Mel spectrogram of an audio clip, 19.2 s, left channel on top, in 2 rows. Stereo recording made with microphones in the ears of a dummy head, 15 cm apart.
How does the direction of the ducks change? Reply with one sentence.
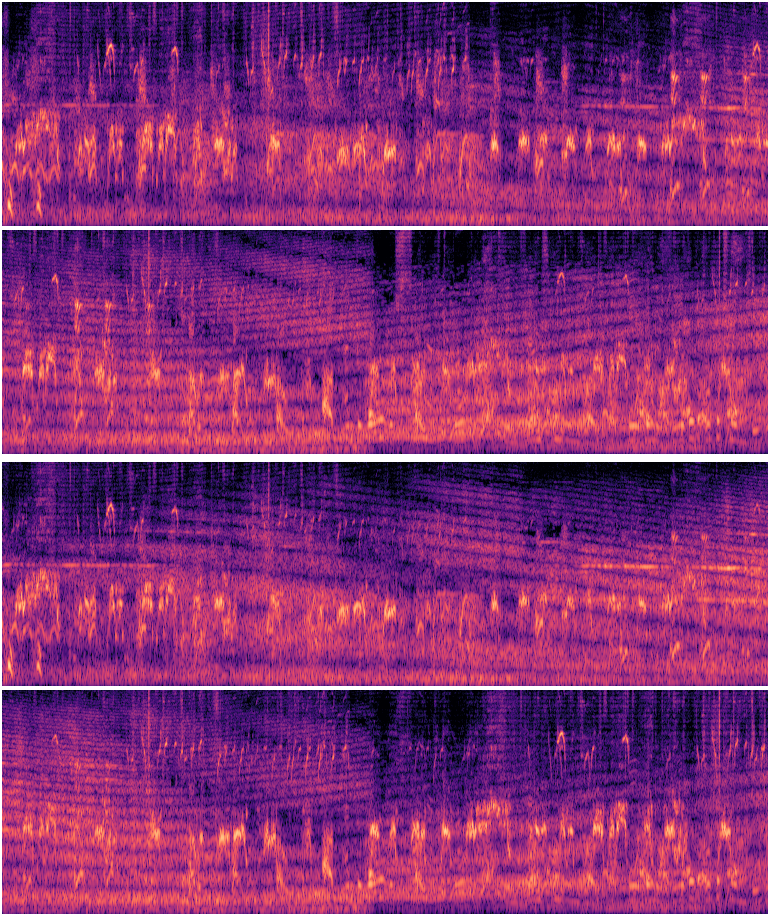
You can hear the ducks move from right to left and back again.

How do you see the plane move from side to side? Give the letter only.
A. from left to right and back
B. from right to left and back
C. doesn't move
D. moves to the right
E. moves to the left
E.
